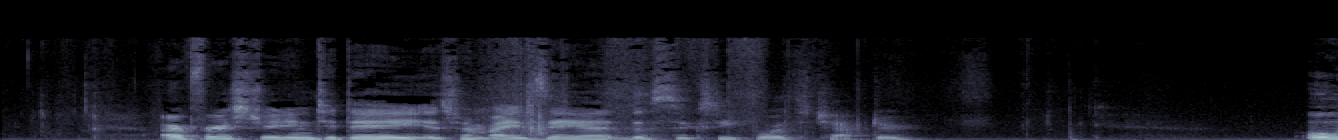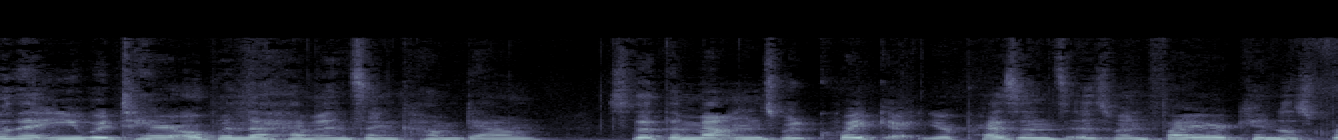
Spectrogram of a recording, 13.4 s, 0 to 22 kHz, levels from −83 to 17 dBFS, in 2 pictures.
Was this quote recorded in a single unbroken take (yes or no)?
yes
